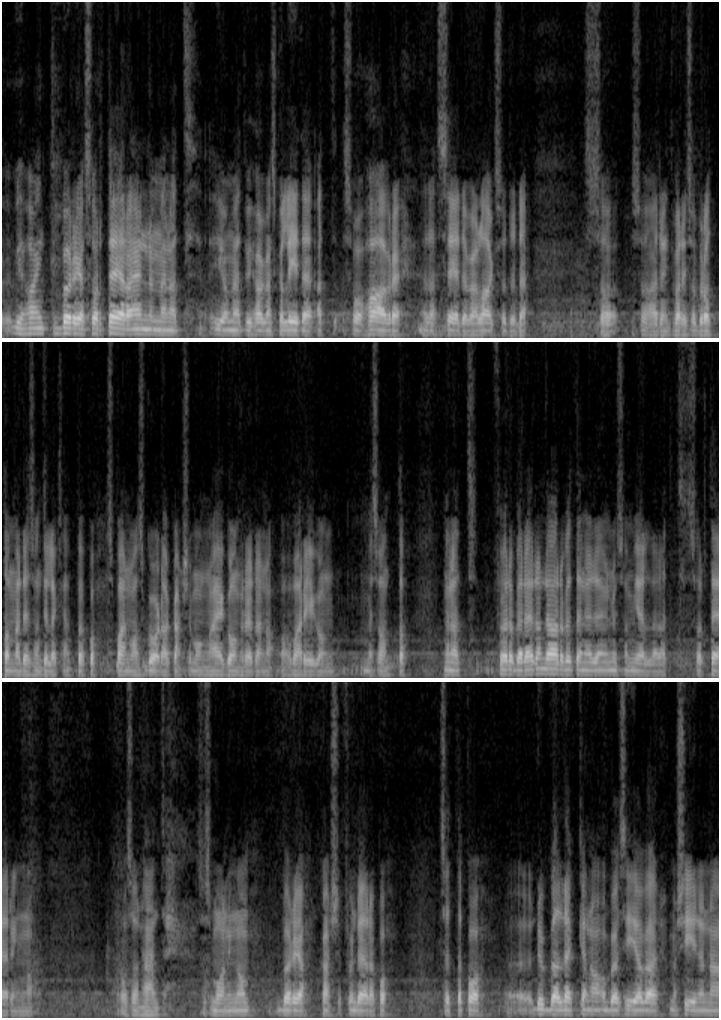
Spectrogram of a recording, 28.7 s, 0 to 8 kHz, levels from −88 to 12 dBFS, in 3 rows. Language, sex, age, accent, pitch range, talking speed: Swedish, male, 20-39, Finnish, 90-100 Hz, 175 wpm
